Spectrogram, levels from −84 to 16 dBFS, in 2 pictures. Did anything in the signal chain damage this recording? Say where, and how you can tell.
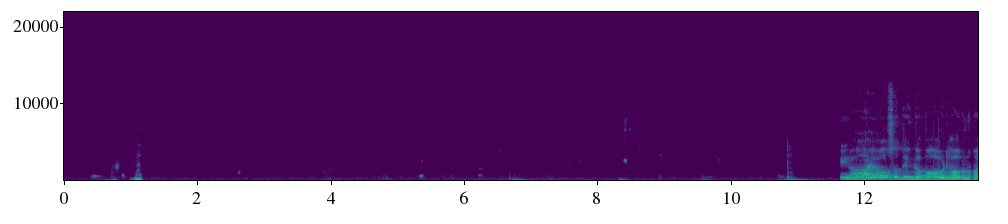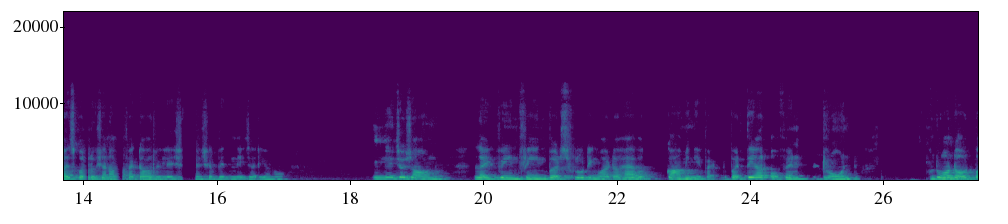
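Yes. At the network and jitter-buffer stage, packets repeatedly arrived late from 12.97 to 14.08 s, and the receiver stretched the last sound across seven short gaps (longest 70 ms). The speech stutters and drags.

Two call audio freezes follow, at 14.46 to 14.60 s and 15.47 to 15.70 s, likely from packets held in transit. The last sound is continued as a fading buzz for 120 ms and 210 ms before the speech resumes.

A jitter buffer slow-down from 16.76 to 18.54 s repeats pitch periods to rebuild its reserve, adding about 216 ms. Speech runs at 88% speed, pitch unchanged.

A jitter buffer speed-up from 20.22 to 26.08 s trims pitch periods to shed excess delay, removing roughly 0.4 s. Speech runs about 7% fast and sounds hurried.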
